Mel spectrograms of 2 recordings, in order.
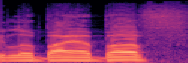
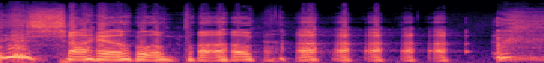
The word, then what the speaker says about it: Shia LaBeouf: It's like Lobaya Buff, Lobaya who? I said his name wrong. Shia LaBeouf.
